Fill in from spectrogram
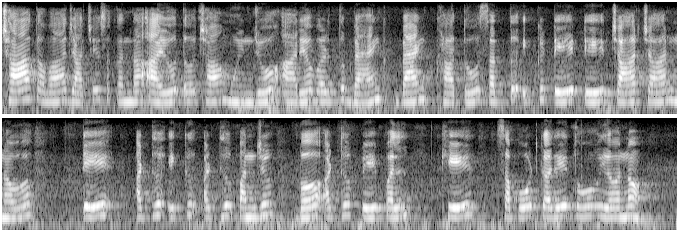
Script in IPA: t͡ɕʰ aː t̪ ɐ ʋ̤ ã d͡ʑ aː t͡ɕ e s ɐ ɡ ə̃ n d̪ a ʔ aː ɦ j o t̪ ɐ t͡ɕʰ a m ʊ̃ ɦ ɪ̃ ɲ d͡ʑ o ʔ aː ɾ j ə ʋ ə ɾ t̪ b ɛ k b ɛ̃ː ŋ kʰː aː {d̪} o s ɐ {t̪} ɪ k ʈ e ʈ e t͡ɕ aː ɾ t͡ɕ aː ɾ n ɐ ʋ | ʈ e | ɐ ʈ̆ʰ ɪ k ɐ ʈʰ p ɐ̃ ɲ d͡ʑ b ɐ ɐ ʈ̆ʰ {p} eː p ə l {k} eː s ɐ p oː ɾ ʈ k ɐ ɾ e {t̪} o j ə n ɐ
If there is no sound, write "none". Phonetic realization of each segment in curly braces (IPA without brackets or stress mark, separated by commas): t̪, t̪, p, kʰ, t̪ʰ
